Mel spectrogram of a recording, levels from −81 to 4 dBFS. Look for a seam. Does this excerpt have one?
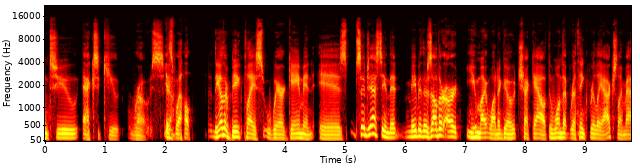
yes; 1 cut; at 2.0 s

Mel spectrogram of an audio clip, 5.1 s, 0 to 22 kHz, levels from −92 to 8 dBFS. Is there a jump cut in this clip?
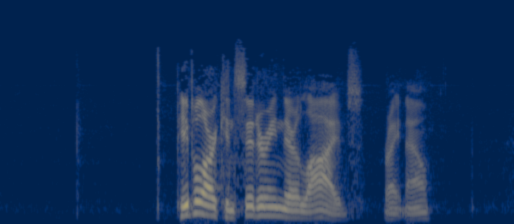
no; 0 cuts

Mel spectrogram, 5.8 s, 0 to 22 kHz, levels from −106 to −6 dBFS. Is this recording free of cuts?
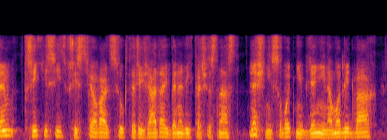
no; 1 cut; at 3.6 s

